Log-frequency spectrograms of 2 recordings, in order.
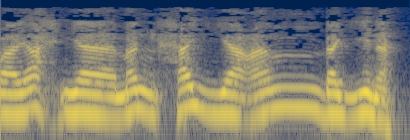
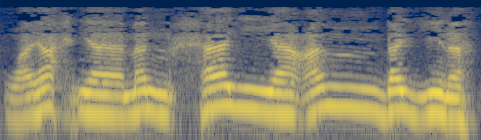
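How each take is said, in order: First: حي as hayya, doubled y; measured recitation, hayya in حي; merged reading. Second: حي as hayiya, two separate y's; slow recitation, حي split into ha-yi-ya; unmerged reading. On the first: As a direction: recite حي with the two y's merged. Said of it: "قرأ قالون بفك الإدغام". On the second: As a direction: separate the y's in حي, first with i, second with a. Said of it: "بفك الإدغام". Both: Shown as a demonstration.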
